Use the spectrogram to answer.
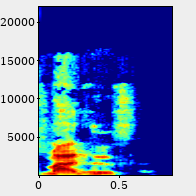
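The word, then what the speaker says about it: Manhoef: I'll tell you how to say it right. Showing a Dutch. It's Man Hoof.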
